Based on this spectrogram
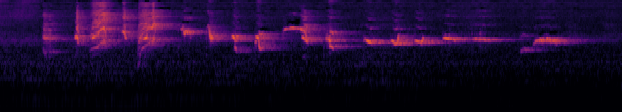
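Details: Greater green leafbird, cucak ijo in gacor form, delivers a dense warble of quick whistled notes that settles into a steady run of repeated phrases.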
